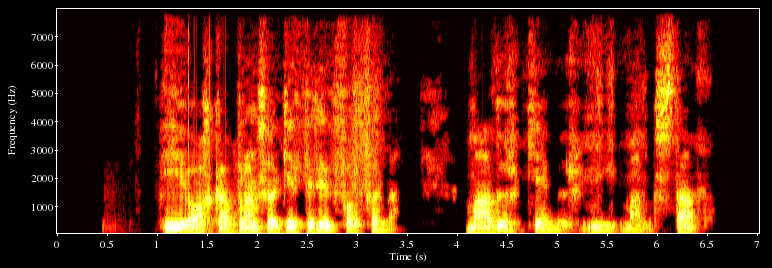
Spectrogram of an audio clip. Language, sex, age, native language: Icelandic, male, 50-59, Icelandic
